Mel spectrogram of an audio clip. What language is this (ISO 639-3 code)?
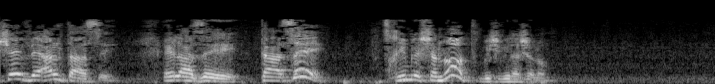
heb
